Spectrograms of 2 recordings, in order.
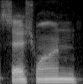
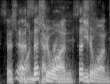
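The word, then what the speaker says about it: Szechuan: food yeah uh I don't know how you pronounce it but it's like s-z-e-c-h-u-a-n Sichuan Sichuan sauce if you like chew on the actual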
